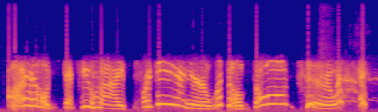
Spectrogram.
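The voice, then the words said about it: Wicked Witch of the West impression. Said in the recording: “The Wicked Witch from The Wizard of Oz ... Dan is giving a meh ... I thought it was very good”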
